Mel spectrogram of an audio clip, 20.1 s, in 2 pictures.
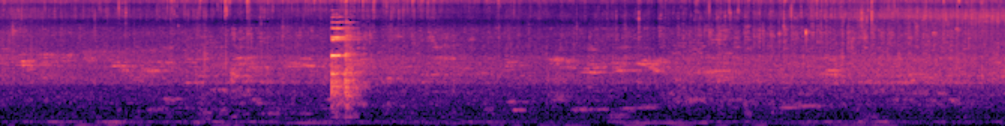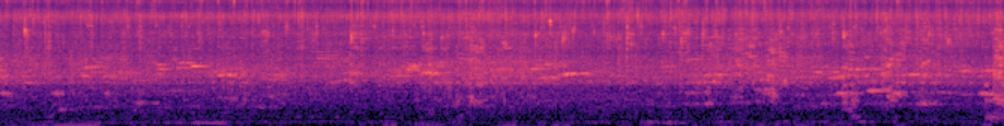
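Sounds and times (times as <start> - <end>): eggs sizzling in a frying pan: 0.0 - 20.0
faint background music: 0.0 - 20.0
spatula scraping a pan: 16.8 - 20.0.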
